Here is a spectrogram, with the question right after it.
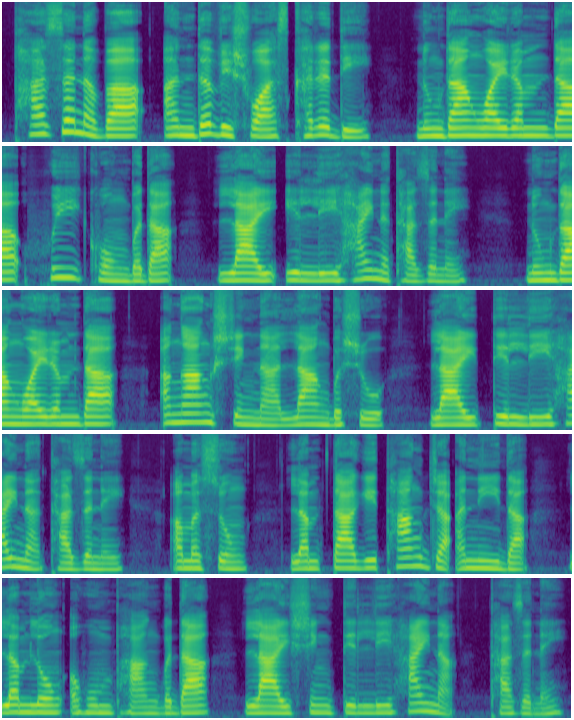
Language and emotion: Manipuri, neutral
